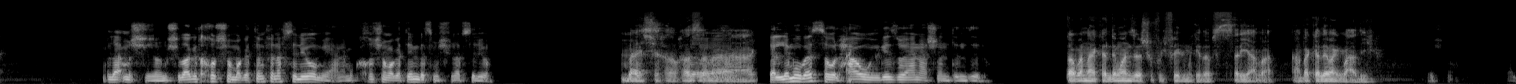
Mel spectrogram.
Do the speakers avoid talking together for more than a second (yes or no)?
no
